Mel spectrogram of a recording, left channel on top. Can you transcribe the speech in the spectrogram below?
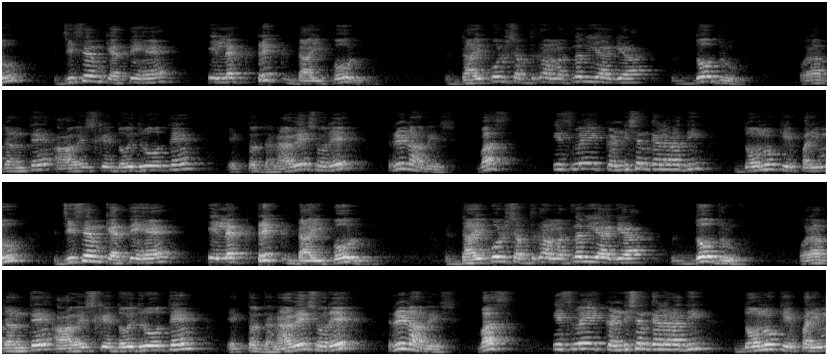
जिसे हम कहते हैं इलेक्ट्रिक डाइपोल। डाइपोल शब्द का मतलब ही आ गया दो ध्रुव, और आप जानते हैं आवेश के दो ध्रुव होते हैं, एक तो धनावेश और एक ऋणावेश। बस इसमें एक कंडीशन क्या लगा दी? दोनों के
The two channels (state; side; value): quieter; left; 7.4 dB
